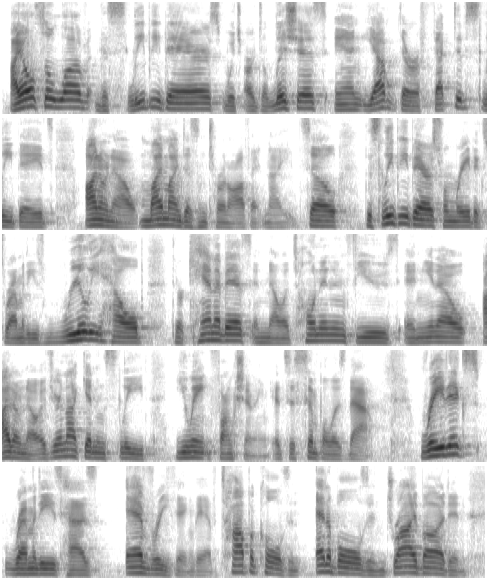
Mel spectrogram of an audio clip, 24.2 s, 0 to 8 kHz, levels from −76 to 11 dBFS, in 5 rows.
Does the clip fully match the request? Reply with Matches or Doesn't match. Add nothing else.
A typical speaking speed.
Matches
